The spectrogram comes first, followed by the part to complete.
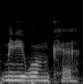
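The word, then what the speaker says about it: Minnewanka: called Lake mini wanker except they do pronounce it mini Wonka but it's spelled Mini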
